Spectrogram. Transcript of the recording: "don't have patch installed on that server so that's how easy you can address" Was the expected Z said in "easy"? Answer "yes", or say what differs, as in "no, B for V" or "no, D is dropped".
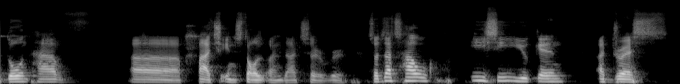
no, S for Z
